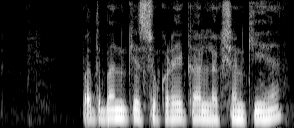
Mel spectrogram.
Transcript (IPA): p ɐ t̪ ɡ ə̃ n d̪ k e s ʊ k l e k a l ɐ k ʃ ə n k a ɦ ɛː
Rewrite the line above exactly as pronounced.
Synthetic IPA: p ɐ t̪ b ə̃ n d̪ k e s ʊ k ɽ e k a l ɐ k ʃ ə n k i ɦ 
